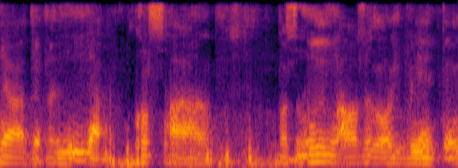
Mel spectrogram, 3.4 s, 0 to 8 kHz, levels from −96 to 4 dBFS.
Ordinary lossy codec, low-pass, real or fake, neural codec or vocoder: none; 7.2 kHz; fake; codec, 24 kHz, 1.5 kbps, HILCodec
